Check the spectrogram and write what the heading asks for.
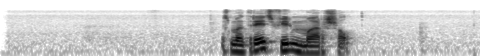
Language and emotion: Russian, neutral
